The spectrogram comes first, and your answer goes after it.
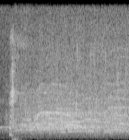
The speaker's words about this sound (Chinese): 快点按一下掌声啊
